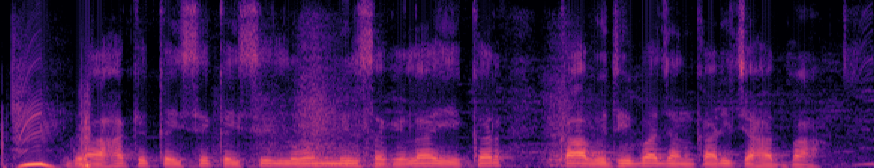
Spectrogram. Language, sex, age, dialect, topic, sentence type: Bhojpuri, male, 18-24, Western, banking, question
